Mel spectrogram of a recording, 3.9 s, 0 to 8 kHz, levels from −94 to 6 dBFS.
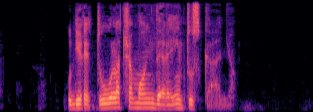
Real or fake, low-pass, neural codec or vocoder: real; 7.2 kHz; none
